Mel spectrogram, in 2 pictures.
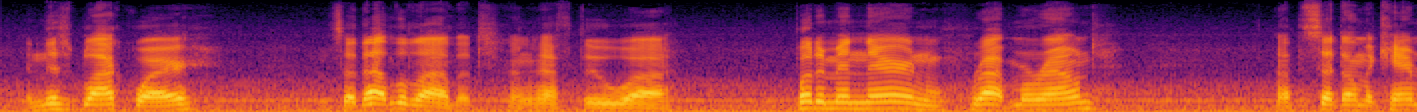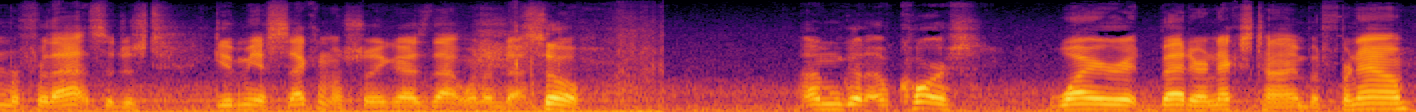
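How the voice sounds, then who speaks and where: A man giving a casual hands-on product demonstration, explaining informally and haltingly, step by step. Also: fairly high pitch, a little mellow, slight background noise. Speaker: product reviewer.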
